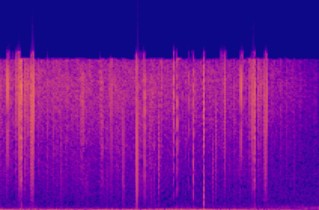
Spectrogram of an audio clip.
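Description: Room tone: a steady low hum with scattered light clicks and crackles, with no music or voice.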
